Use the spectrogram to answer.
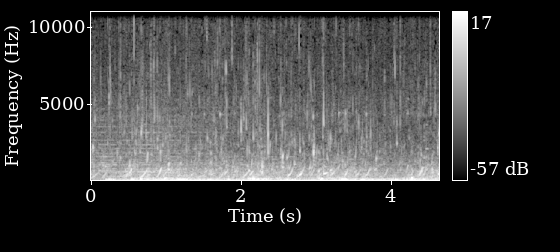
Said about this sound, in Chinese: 听听这水的声音，它们从四面八方蜂拥而来，聚集在一起。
